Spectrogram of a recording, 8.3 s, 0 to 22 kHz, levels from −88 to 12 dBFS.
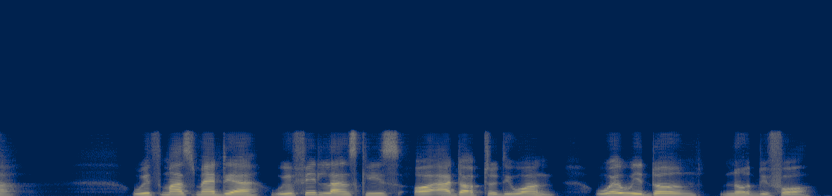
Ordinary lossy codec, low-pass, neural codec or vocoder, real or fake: none; 7.2 kHz; codec, 16 kHz, about 1 kbps, DyCAST, with the encoder's durations; fake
